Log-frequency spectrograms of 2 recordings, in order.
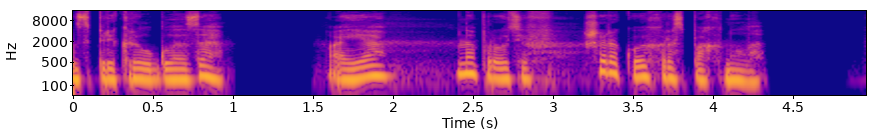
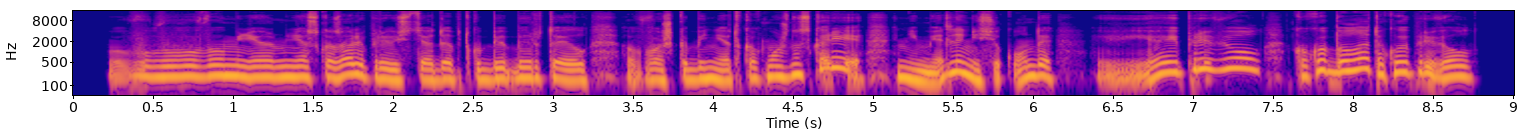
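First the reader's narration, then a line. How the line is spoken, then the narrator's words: Stammering. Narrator (Russian): запинаясь, ответил секретарь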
